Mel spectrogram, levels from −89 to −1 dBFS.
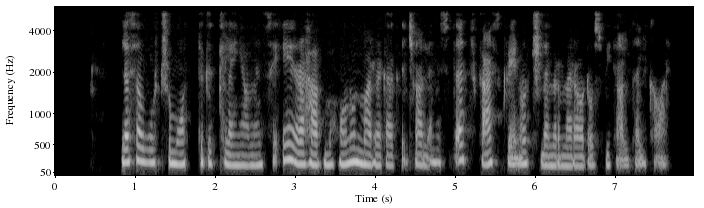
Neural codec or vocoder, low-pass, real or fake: codec, 16 kHz, 8 kbps, FreqCodec, smaller model; 5.4 kHz; fake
